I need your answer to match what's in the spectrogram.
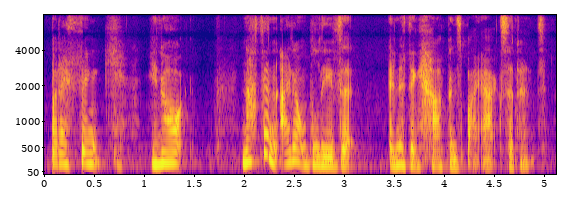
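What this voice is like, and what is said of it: Woman with a noticeable accent. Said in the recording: “who's that woman with a funny accent?”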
